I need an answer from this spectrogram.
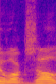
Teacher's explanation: у слові вокзал звук к перед наступним дзвінким з перетворюється на проривний фрикативний звук Ґ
